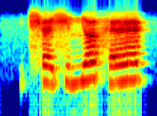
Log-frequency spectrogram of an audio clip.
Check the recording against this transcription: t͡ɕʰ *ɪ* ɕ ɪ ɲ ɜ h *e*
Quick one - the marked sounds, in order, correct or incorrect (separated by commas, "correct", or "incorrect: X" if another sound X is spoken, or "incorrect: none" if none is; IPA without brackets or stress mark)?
incorrect: ɛ, incorrect: ɛ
